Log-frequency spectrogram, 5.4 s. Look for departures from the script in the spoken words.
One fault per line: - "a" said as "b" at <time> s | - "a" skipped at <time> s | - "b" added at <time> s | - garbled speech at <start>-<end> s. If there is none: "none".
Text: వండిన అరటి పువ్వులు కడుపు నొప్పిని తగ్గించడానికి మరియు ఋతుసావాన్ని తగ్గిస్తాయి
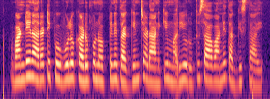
none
